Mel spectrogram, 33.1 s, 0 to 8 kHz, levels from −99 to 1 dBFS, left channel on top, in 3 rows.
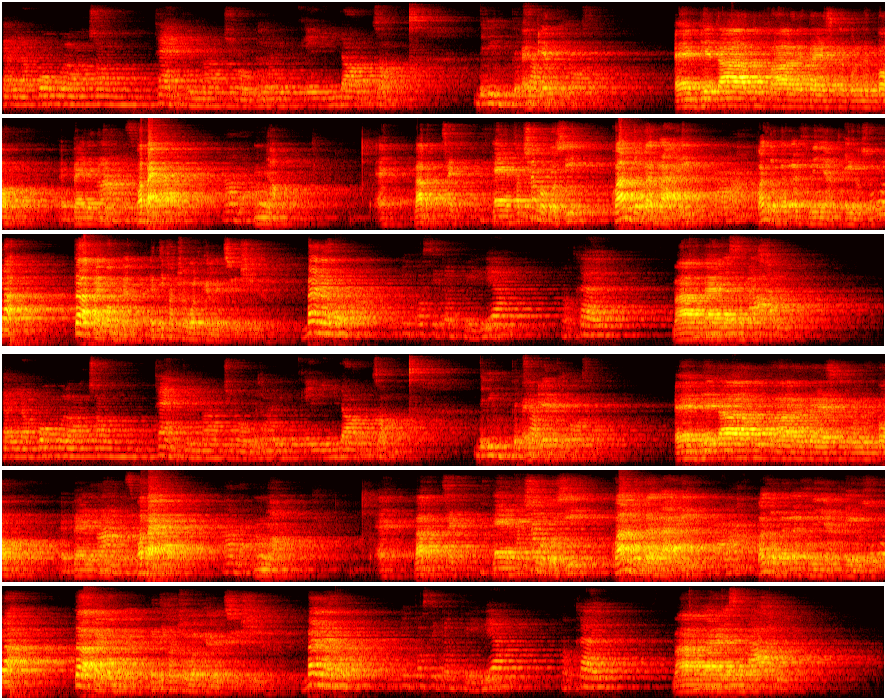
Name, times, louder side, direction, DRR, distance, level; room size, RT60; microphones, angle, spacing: voice 1, 0.0-5.5 5.9-7.5 12.2-13.3 13.8-14.4 17.0-17.1 17.4-17.5 18.8-19.2 19.9-20.4 26.1-28.4 29.1-29.6 30.7-31.9, equal, 15° right, -4 dB, 1.5 m, -40 dB
voice 2, 6.5-6.8 8.4-11.3 11.7-12.4 12.7-13.1 14.2-14.5 15.7-15.9 16.2-16.7 17.2-18.2 18.7-19.7 20.5-22.3 23.0-25.3 25.8-26.2 30.5-31.5, left 2 dB, 40° left, -1 dB, 1.3 m, -30 dB
9.8 x 8.3 x 3.4 m, 2.3 s
head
